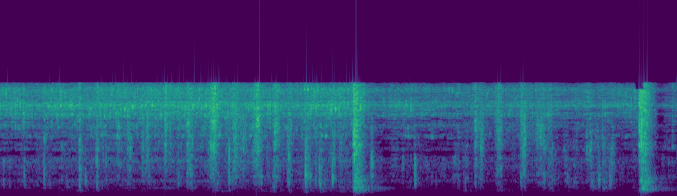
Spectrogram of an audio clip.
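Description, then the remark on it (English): Car doors are opened, and two heavy car doors slam shut, one midway through and one near the end, amid a steady clatter of handling and shuffling noises. “I'll open the car doors.”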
